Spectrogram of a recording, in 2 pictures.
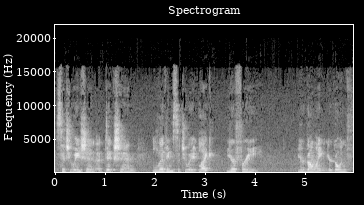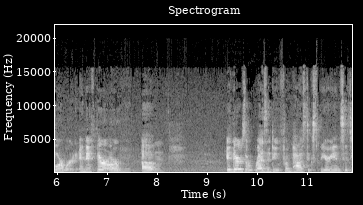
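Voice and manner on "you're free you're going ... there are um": usual speaking voice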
